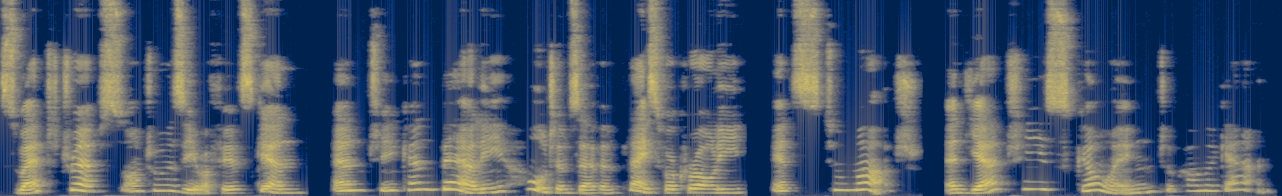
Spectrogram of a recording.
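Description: Woman narrating a story, higher voice, really lively pitch, takes it slow. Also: creaky, far from the mic, low-quality recording. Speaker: podfic reader. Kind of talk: scripted story narration, expressive audiobook reading.

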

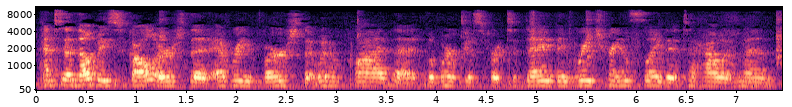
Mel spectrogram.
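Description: Woman, group member, lowish voice, blunt, distant and roomy with audible noise. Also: flat delivery, normal speed, few pauses. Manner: frank, speaks up with her own view. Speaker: Bible study participant. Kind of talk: casual group discussion. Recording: echoey room, heard from a distance with background noise.

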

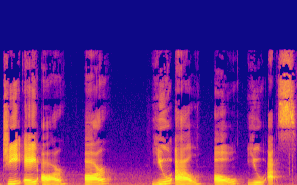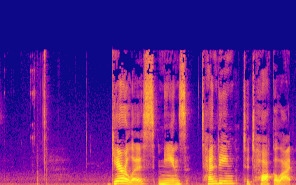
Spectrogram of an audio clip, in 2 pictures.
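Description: A woman whose first language is Romanian talks through vocabulary words at an unhurried pace, spelling each one out carefully. Her pitch sits in a middle range, and she sounds casual and deliberate. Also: very animated, fairly bright tone. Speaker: podcast host. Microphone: phone app recording.

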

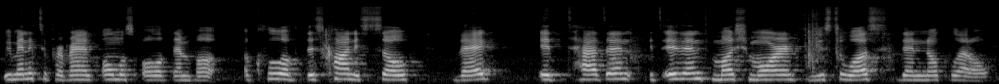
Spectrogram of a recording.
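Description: A woman's voice: on the high side, fairly even intonation, unhurried, fairly bright tone, a little hiss or hum, rough recording. A woman playing a matter-of-fact, patronizing police desk officer in a radio play, brusque and dismissive with the caller. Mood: patient, dismissive.

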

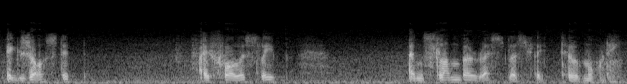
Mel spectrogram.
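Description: An actor playing an anxious, haunted French writer in a 1970s radio drama, with intense, dramatic delivery. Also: male voice, on the low side. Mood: haunted, terrified. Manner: intense, dramatic, halting repetitions. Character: anxious, haunted male French writer, tormented by night terrors. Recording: noisy, muffled 1970s radio broadcast.

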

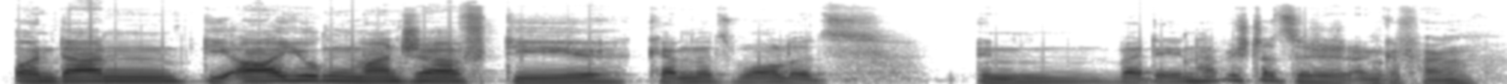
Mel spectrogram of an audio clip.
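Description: Man, 30s, podcast host, jokey and chatty, medium pitch, dry close sound. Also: brisk, dark tone, no room sound. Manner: joking, chatty. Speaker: podcast host and linebacker coach. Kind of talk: casual podcast chat.

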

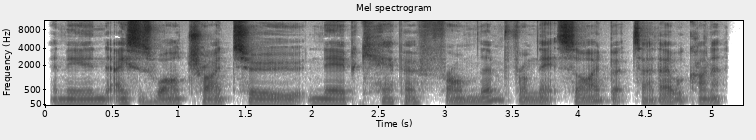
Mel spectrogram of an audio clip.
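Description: A man's voice: fairly low pitch, steady tone, a little slow, vocal fry, husky. A man with a New Zealand accent giving a casual recap of a competitive game match, with frequent fillers and restarts. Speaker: esports match recap caster.

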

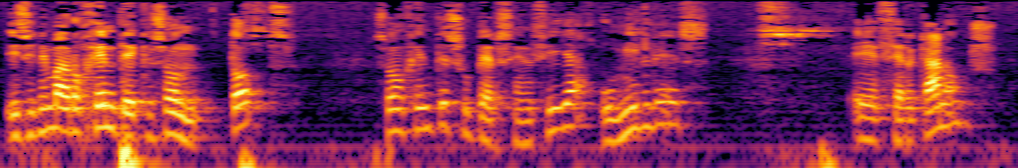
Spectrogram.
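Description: A man talks basketball with passion in a relaxed chat. His voice sits a bit high for a man. He gets animated and stumbles over repeated words as he builds his points. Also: takes it slowly, breathy edge. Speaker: basketball podcast co-host. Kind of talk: casual chat.

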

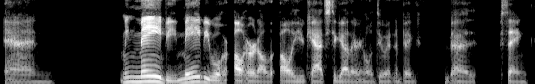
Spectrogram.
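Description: A man's voice: low-pitched, unhurried, no room sound, clean studio sound. A man hosting a podcast in casual chat, rambling hesitantly with a self-deprecating streak. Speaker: podcast host.

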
